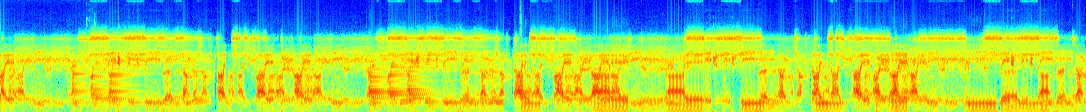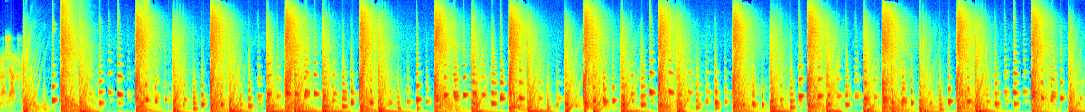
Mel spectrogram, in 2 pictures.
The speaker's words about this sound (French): Les Allemands ne purent jamais déchiffrer ce signal. Même s'ils le captaient, tout ce qu'ils entendaient était seulement comme un bruit de radio mal réglé.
